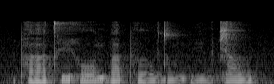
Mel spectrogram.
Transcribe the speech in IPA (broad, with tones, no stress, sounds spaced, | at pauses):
pʰ aː˩˧ t̪ʰ i˧˥ h oː˧˥ n p a˩ pʰ ɤː˧˩ w d uː˩ n ʔ iː˩ w t͡ɕ a˧˥ w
